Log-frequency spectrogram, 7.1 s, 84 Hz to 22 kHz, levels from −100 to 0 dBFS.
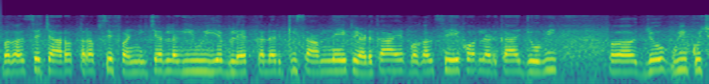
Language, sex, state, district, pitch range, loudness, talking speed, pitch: Hindi, female, Uttar Pradesh, Deoria, 195-210 Hz, -13 LUFS, 255 wpm, 200 Hz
